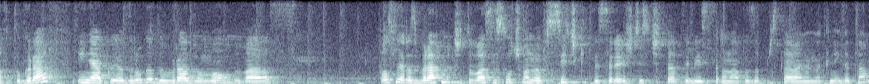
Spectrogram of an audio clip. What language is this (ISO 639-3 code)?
bul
